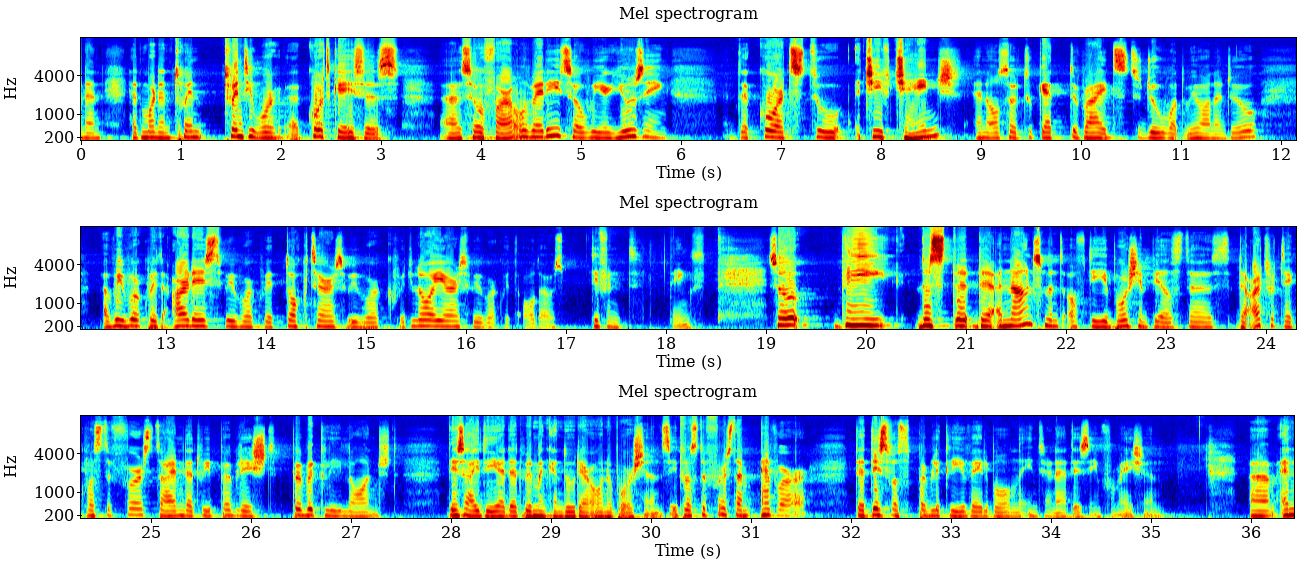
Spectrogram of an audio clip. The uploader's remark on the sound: This is a live recording of a talk. At the Rietveld Academie in November 2023.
